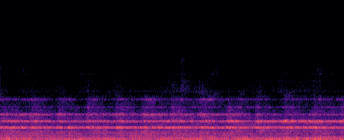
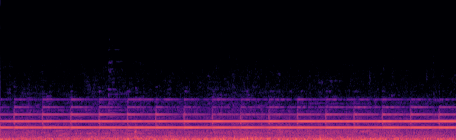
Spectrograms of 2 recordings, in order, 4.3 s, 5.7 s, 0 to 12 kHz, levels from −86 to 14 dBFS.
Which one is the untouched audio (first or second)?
second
